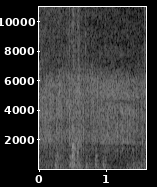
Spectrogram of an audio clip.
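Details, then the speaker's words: Backyard drip irrigation system, bubbler/dripper first mistaken for a leak: steady sharp water hiss with spitty sizzling, shooting out faster than it should; excessive flow at the bubbler. "it's the dripper here I thought it was a leak see it's shoot it's shooting out like faster than it should be look at that see there it shouldn't be going that fast Ah that's what I was hearing"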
